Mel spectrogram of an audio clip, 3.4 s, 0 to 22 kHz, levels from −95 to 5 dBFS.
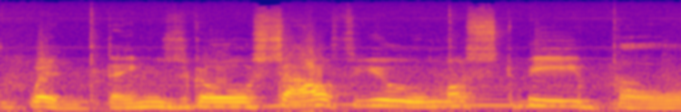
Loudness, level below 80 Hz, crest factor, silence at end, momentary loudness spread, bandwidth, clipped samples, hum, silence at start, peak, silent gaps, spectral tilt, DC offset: -11 LUFS; -44 dBFS; 10 dB; 0 s; 8 LU; 19 kHz; 0.5%; none; 0 s; 0 dBFS; none; -5.5 dB/octave; under 0.1%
